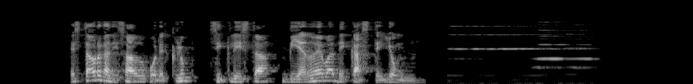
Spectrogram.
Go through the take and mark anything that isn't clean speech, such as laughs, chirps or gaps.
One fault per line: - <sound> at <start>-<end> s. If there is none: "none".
- squeak at 4.5-6.0 s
